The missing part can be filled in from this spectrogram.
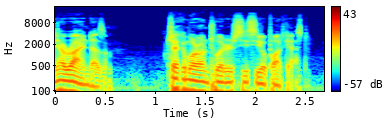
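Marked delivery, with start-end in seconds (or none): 1.1-2.5 fast monotone radio-announcer voice, much lower pitch. Plugging someone's Twitter on the podcast, in a fast monotone radio voice. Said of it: "You sounded like an actual radio guy, how you said that real fast and monotone".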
